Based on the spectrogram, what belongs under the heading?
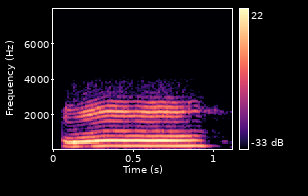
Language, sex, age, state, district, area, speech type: Nepali, male, 30-45, West Bengal, Kalimpong, rural, conversation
